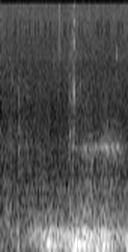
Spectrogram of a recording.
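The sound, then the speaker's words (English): A low, ominous rumble of thunder rolls in and swells over a couple of seconds, deep, with faint rain-like hiss in the background and no voices. “Ominous thunder. Thank you. Perfect timing.”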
